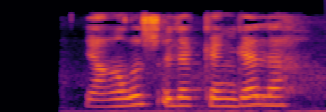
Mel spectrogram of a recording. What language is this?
Bashkir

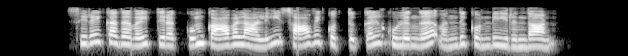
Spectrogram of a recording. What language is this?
Tamil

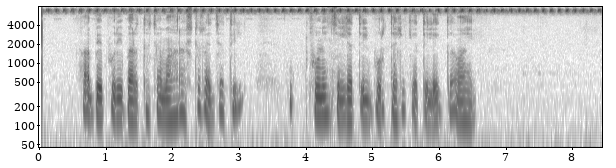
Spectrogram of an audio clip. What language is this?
Marathi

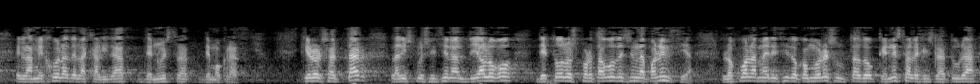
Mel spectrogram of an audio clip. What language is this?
Spanish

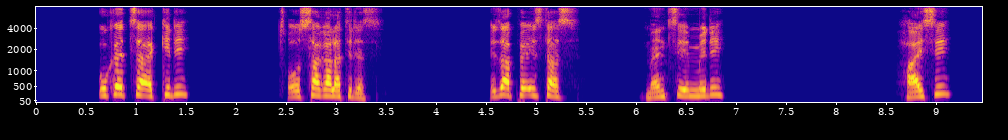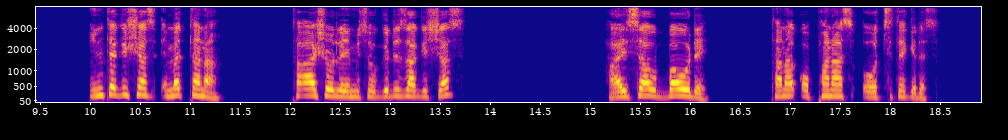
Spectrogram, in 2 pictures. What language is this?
Gamo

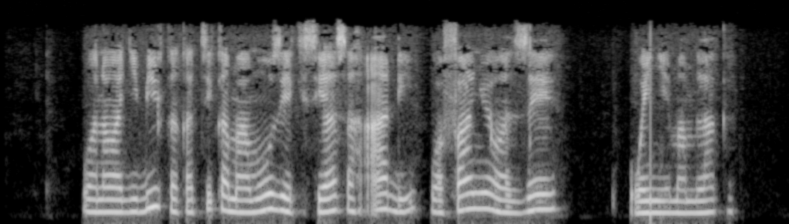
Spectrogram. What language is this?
Swahili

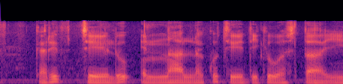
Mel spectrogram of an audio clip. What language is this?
Telugu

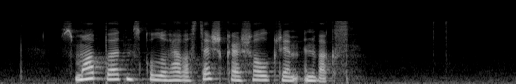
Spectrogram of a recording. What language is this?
Faroese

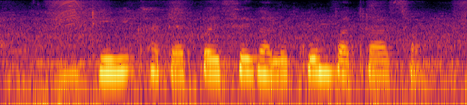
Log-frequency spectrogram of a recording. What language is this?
Marathi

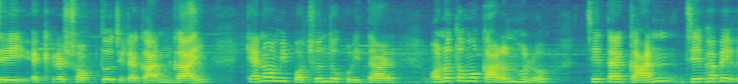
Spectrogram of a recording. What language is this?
Bangla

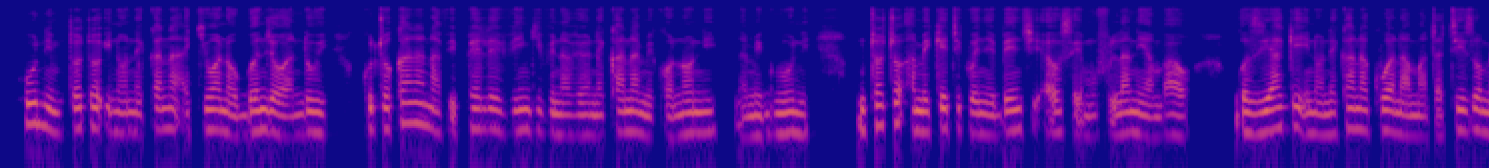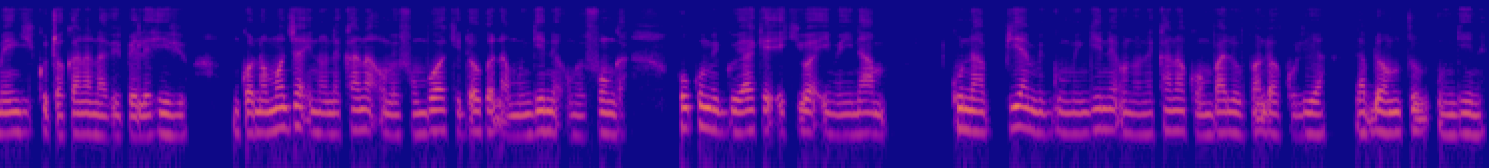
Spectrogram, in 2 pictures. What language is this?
Swahili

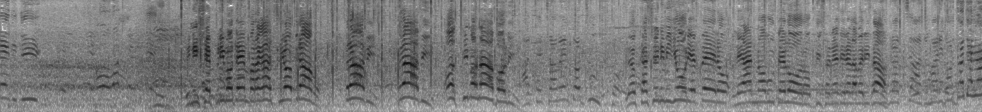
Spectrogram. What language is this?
Italian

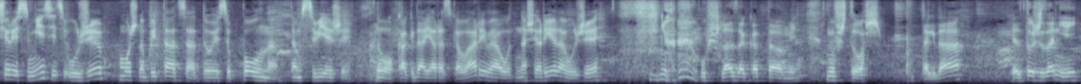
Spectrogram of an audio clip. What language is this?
Russian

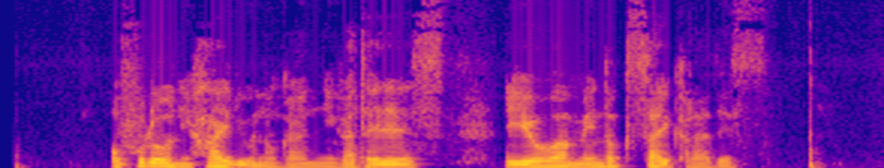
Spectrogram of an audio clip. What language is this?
Japanese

